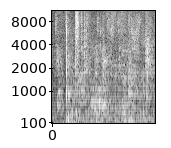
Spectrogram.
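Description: A basketball dribbled on an outdoor asphalt court, bouncing about twice a second, with men talking over it.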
